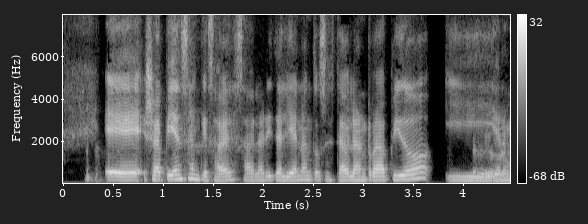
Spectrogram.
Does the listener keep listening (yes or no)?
yes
